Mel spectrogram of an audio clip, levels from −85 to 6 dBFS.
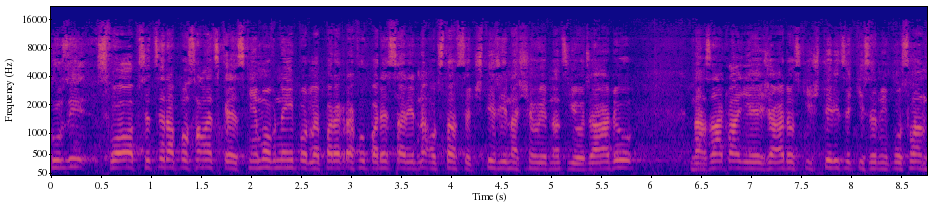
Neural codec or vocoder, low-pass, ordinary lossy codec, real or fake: vocoder, 44.1 kHz, 128 mel bands, Pupu-Vocoder; 19.8 kHz; MP3, 64 kbps; fake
